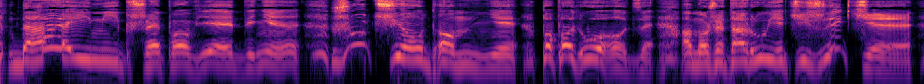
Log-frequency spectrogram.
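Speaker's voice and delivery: high, slow commanding cry; shouted demand. A narrator's reading. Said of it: "krzyknęła Bellatrix".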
